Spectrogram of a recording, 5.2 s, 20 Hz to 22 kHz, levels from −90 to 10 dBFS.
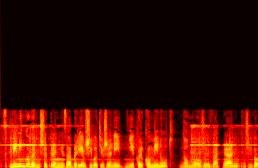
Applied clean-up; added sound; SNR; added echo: neural mask model RNNoise.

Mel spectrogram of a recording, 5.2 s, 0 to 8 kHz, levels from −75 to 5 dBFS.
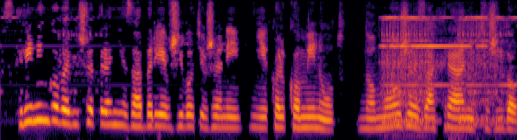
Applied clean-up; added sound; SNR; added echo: classical method spectral subtraction.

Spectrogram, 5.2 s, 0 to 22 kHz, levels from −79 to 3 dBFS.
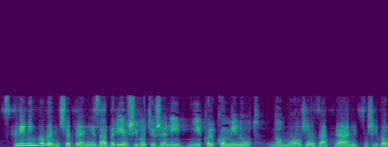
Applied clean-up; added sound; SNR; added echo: neural separator model SepFormer DNS4.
